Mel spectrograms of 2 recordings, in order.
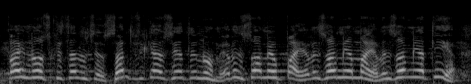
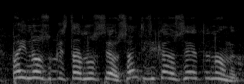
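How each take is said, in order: First: Reeled off fast by habit, mechanical; rote prayer. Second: Rattled-off rote prayer. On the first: Preacher mimicking believers' daily rote prayer, fast and mechanical. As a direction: rush through the memorized prayer like a chore. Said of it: "Todos os dias". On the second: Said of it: "por que que nós falamos". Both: Retold or imitated.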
